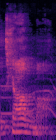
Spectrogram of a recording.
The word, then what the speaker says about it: Tianma: Next up, we have Sei Tenma, although in Chinese the pronunciation would be closer to Tianma.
